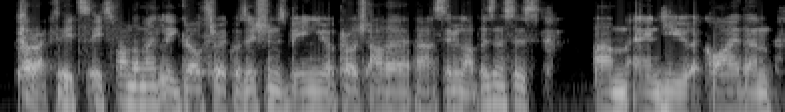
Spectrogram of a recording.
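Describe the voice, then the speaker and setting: A man with a strong Polish accent at a moderate pace. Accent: thick Polish. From Poland. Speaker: business executive. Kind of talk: podcast interview. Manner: halting, many fillers.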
